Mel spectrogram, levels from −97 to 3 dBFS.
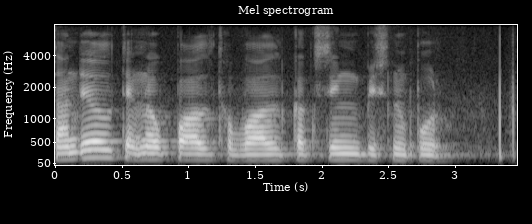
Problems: none marked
